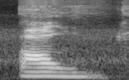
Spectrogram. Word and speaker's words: aunt: Aunt, A-U-N-T. Pero A-N-T se pronuncia igual y es hormiga.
